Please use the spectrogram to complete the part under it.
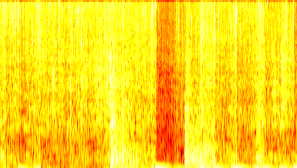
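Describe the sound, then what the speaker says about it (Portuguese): Sausage frying in a home pan, giving a steady loud close sizzle that carries through almost without a break, with one short dip in the middle. "vou só esperar a linguiça fritar"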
